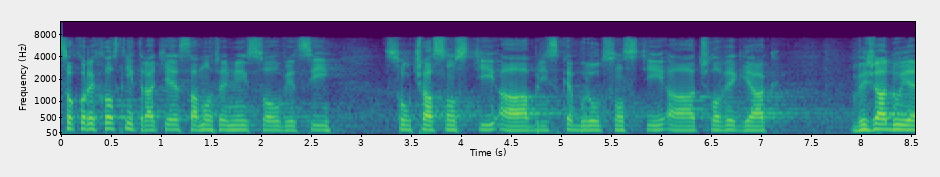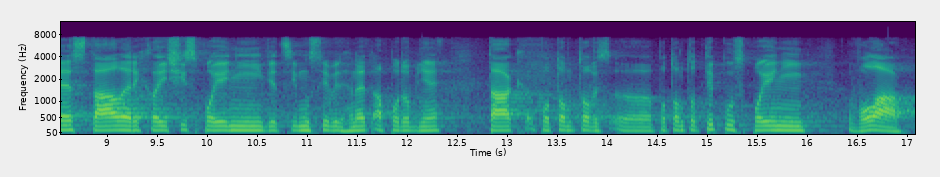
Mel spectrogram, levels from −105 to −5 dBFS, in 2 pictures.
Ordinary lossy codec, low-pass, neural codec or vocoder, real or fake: AAC, 64 kbps; 7.2 kHz; none; real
